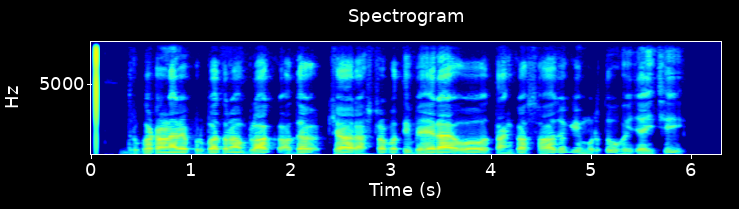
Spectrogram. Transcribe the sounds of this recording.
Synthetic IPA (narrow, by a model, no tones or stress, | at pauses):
d̪uɾɡʱɔʈɔɽ̃aɾepuɾbɔt̪ɔɽ̃ɔblɔkɔ̰d̪ʱɔkʰːjɔɾasʈɾɔpɔt̪ibeɦeɾaot̪aŋkɔsɔɦɔd͡ʒoɡimɾut̪uɦojd͡ʒajt͡ʃʰi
